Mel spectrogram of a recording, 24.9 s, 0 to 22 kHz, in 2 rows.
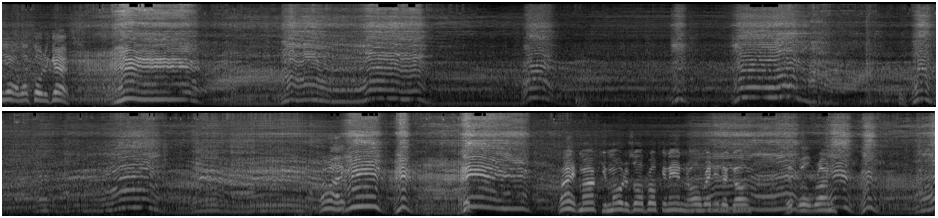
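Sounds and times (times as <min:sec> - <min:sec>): model car engine revving: 0:00.0 - 0:24.9.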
